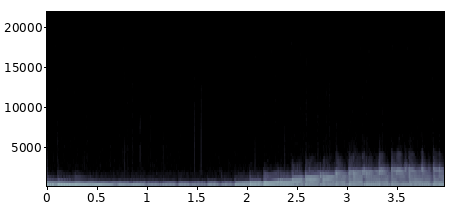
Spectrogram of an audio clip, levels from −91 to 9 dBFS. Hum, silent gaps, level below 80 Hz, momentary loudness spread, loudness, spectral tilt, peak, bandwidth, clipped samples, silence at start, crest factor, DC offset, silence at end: none; none; -54 dBFS; 10 LU; -34 LUFS; -10.5 dB/octave; -18 dBFS; 4.3 kHz; under 0.1%; 0 s; 14 dB; under 0.1%; 0 s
